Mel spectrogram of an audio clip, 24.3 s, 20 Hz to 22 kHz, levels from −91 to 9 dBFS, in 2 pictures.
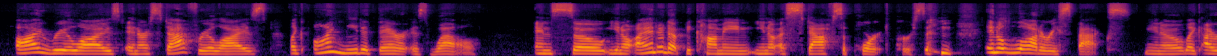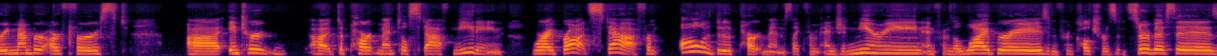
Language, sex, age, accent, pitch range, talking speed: English, female, 30-49, American, 205-250 Hz, 160 wpm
